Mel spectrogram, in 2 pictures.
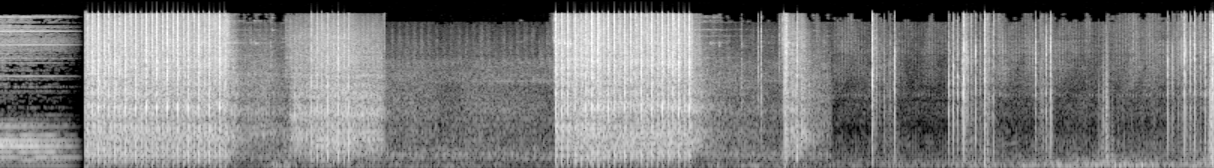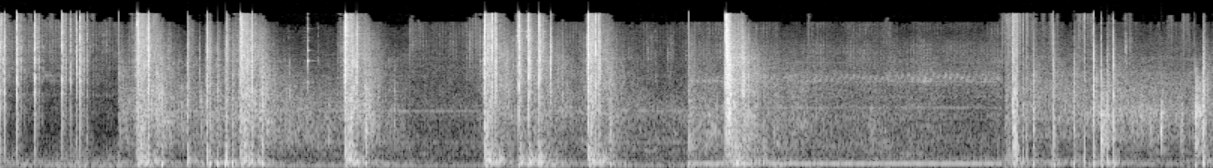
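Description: Automatic machine-gun fire: long bursts of rapid shots early on, then shorter bursts and single shots. A steady low hum sets in a few seconds before the end.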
